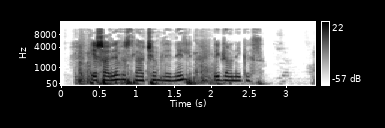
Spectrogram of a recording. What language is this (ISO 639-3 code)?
hye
